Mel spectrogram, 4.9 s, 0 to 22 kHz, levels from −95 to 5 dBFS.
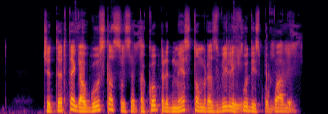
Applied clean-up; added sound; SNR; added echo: neural mask model Resemble Enhance denoiser.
